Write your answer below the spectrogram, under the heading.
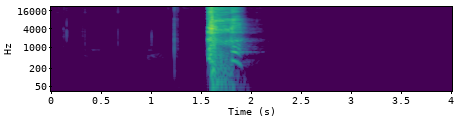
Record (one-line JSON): {"cough_length": "4.0 s", "cough_amplitude": 32768, "cough_signal_mean_std_ratio": 0.19, "survey_phase": "beta (2021-08-13 to 2022-03-07)", "age": "18-44", "gender": "Female", "wearing_mask": "No", "symptom_none": true, "symptom_onset": "12 days", "smoker_status": "Ex-smoker", "respiratory_condition_asthma": false, "respiratory_condition_other": false, "recruitment_source": "REACT", "submission_delay": "0 days", "covid_test_result": "Negative", "covid_test_method": "RT-qPCR"}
